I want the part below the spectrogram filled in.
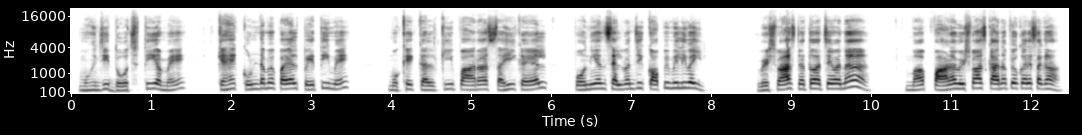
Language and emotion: Sindhi, surprised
